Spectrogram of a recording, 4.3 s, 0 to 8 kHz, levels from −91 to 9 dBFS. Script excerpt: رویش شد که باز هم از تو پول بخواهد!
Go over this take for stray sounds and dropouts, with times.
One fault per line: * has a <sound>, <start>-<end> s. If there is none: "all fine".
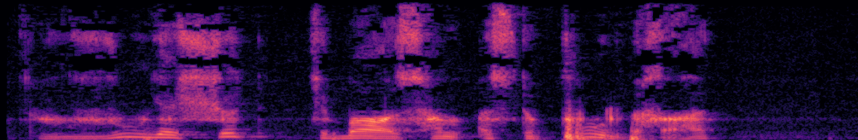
all fine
